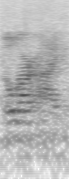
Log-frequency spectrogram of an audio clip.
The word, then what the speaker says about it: ORI: ORI, O-R-I, is pronounced ORI, is an origin of replication.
